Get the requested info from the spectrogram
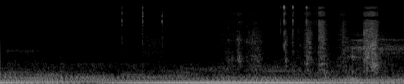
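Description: Pliers working on a bare metal gear-shift lever, making a few light clicks and scrapes, over a steady low hum.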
